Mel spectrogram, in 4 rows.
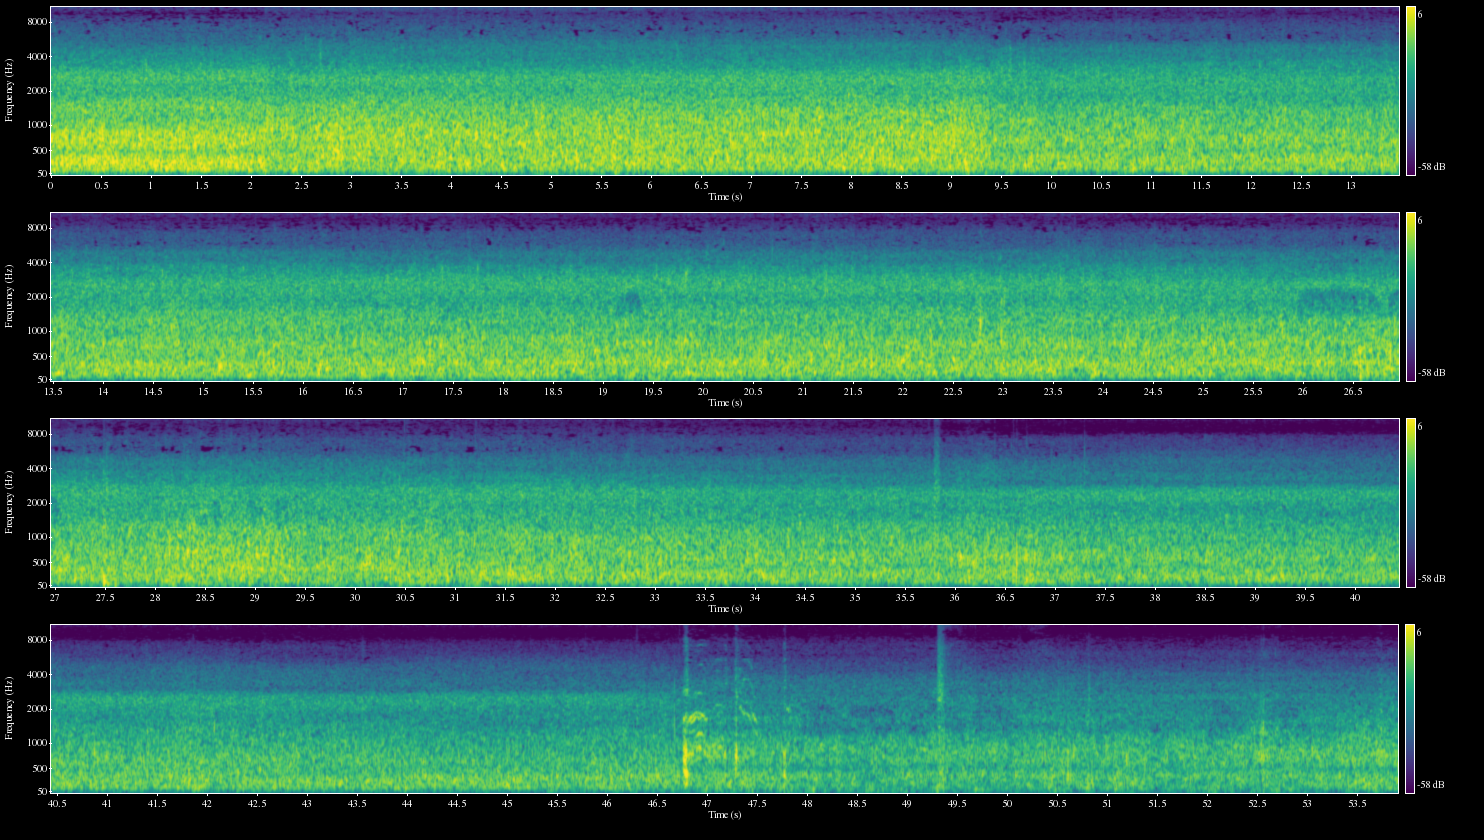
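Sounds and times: stream running over stones: 0:00.0 - 0:53.9.

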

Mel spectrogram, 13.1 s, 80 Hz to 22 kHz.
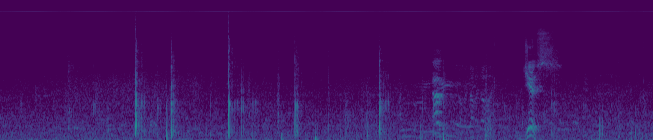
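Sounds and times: tennis racket hitting ball: 0:02.6 - 0:03.6, 0:04.5 - 0:05.2, 0:05.9 - 0:06.1, 0:07.6 - 0:07.9.

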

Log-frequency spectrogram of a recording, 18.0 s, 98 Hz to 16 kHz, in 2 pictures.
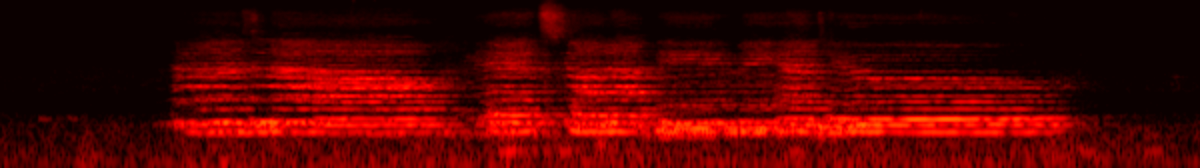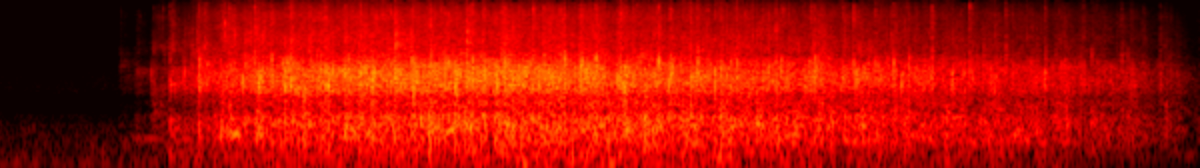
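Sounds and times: a cappella singing: 0:01.2 - 0:08.3
audience applause: 0:09.9 - 0:18.0.

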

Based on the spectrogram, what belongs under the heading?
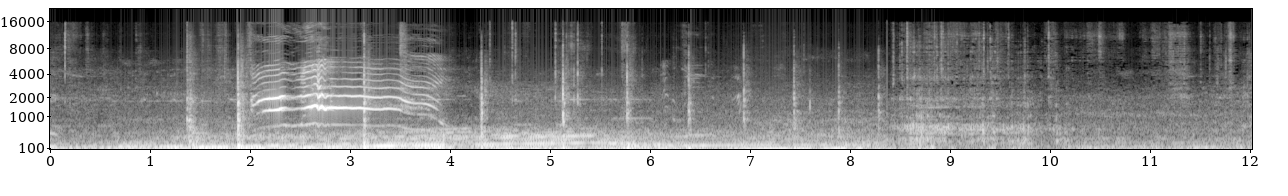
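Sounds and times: basketball bouncing on asphalt: 0:01.2 - 0:02.2, 0:04.1 - 0:09.0
plastic toy car rolling on asphalt: 0:08.3 - 0:12.0.

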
